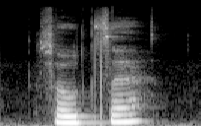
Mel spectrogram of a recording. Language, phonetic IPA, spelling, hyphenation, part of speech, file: Czech, [ˈsou̯t͡sɛ], soudce, soud‧ce, noun, Cs-soudce.ogg
- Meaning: judge (public judicial official)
